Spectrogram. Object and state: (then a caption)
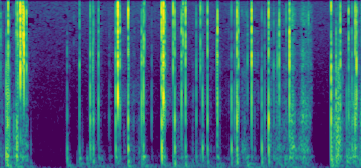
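Beeswax-coated cotton food wrap. Long nails scratch and pinch a thin beige beeswax-coated cotton food wrap draped into a peak, making the crinkly waxy fabric crackle. Rapid, sharp scratchy crinkles come in bursts with a brief quiet gap early on and a short lull near the end.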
